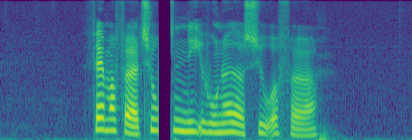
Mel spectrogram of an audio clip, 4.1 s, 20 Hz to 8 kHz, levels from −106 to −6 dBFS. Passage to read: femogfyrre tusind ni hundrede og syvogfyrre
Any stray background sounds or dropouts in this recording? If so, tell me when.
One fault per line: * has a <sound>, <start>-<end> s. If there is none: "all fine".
* has a dropout, 1.6-1.7 s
